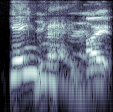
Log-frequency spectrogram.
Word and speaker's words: Yngwie: Yngwie.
